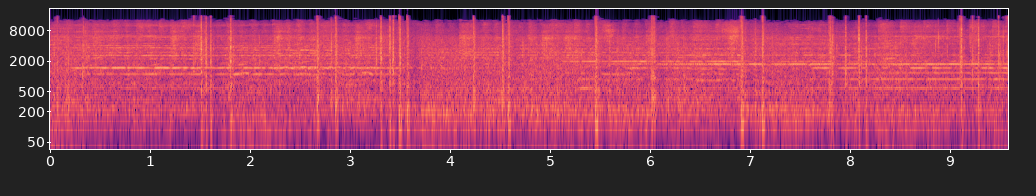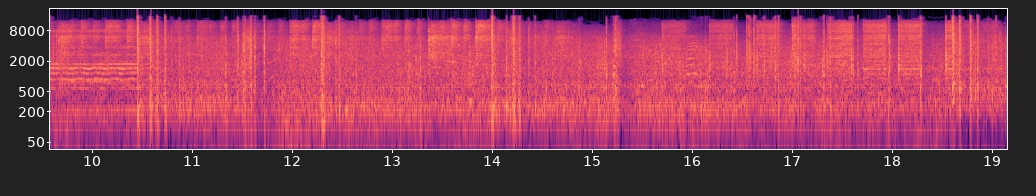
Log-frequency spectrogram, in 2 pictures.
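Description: Aerial firework shells bursting in quick succession, a dense run of sharp bangs and crackles. Music plays along with them for the first half or so, its tones dropping out about ten seconds in while the bangs continue.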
